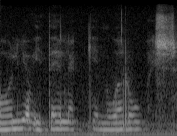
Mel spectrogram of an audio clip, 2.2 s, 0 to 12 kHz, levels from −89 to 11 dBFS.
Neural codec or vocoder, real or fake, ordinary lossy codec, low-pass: none; real; none; 10.8 kHz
